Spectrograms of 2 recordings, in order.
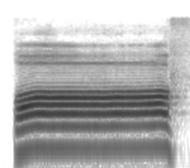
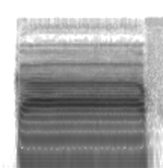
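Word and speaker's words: ك: কফ। আর কাফ কোত্থেকে উচ্চারণ হয়? জীবের গোড়া হতে একটু আগে এসে। তার বরাবর উপরের তালুর সাথে লাগিয়ে উচ্চারণ হয় কাফ।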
